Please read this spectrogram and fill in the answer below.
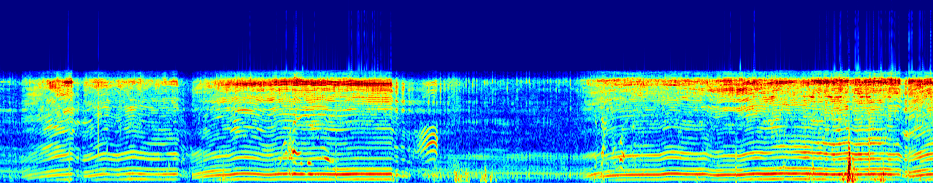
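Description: Small motor scooter engine revving up twice in quick succession, then running at high, steady revs. About six seconds in it drops back to a lower, quieter idle, and a few seconds later it climbs again and holds high revs.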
